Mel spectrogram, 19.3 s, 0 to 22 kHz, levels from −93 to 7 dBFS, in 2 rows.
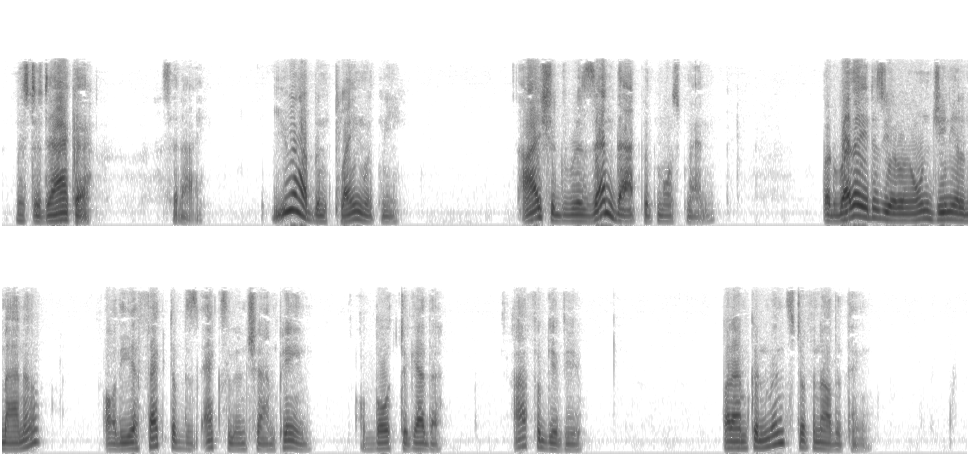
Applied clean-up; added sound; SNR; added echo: none; none; none; none.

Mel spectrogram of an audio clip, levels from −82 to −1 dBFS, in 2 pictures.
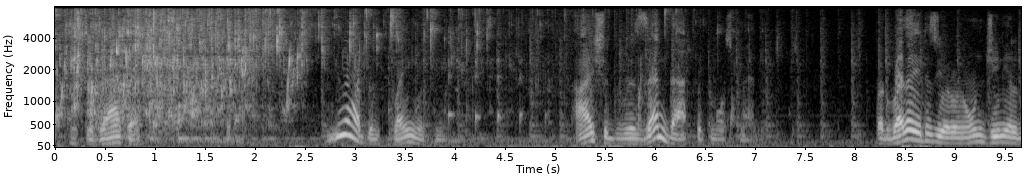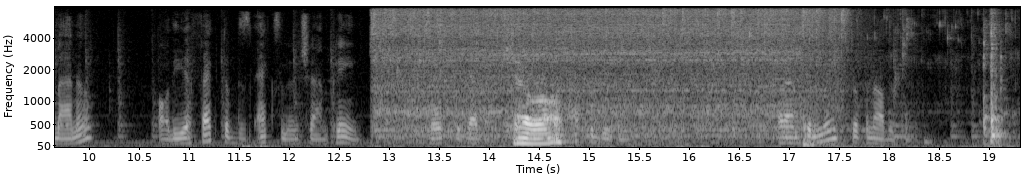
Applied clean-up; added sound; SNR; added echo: none; Bathtub (filling or washing) / Water tap, faucet; -3 dB; none.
